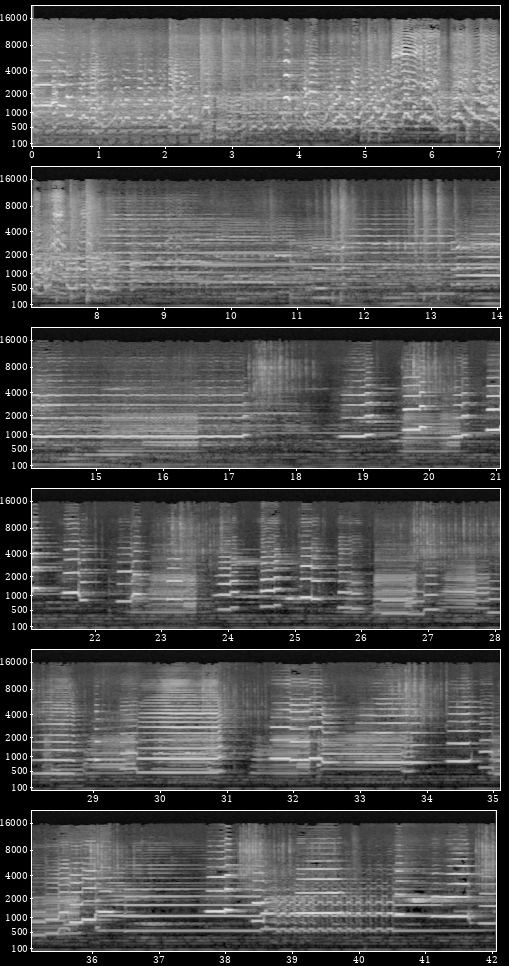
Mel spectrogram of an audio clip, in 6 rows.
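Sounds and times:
solo clarinet melody: 0.0 - 42.0.

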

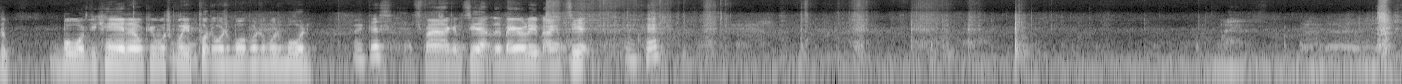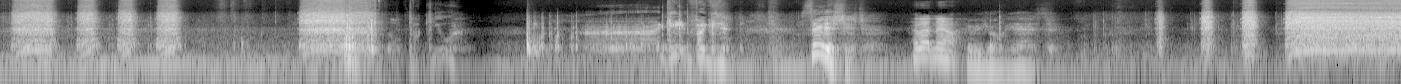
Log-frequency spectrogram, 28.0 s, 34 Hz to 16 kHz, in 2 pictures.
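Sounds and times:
cordless drill driving screw into wood: 13.7 - 15.9, 17.0 - 17.9, 25.6 - 28.0.

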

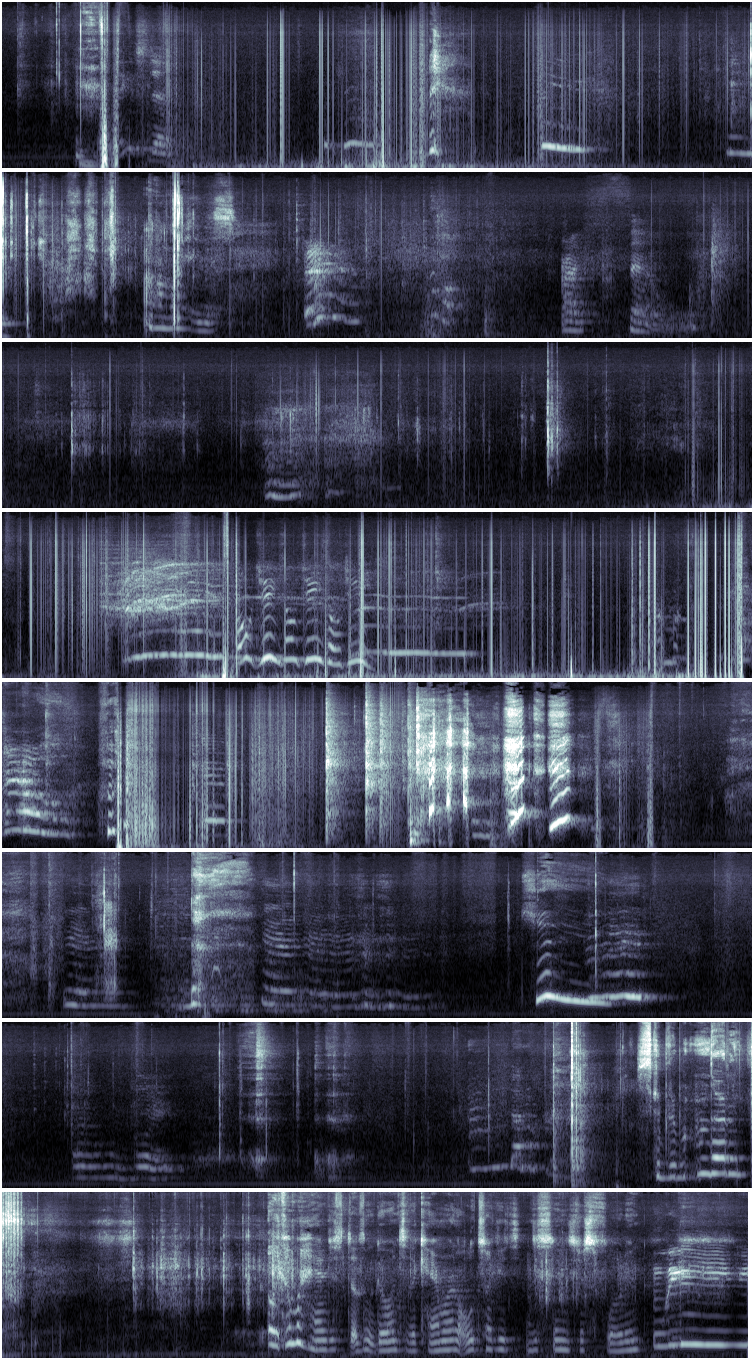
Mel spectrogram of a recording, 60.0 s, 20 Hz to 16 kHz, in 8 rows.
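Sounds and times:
light clicks of toy handling: 14.5 - 21.9, 57.8 - 58.4.

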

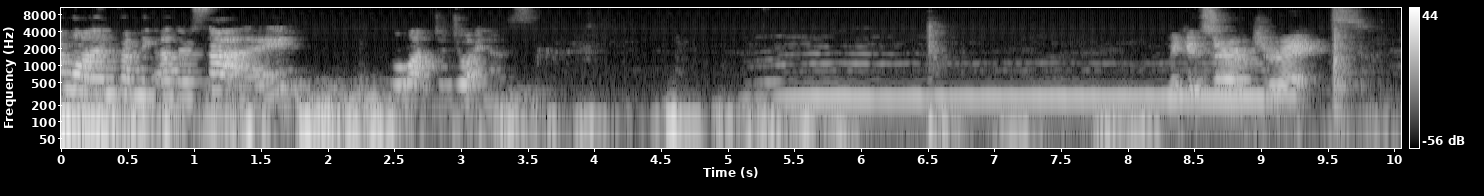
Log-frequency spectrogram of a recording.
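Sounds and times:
dull low thump: 0.0 - 5.2
eerie sustained low drone: 0.0 - 10.0.

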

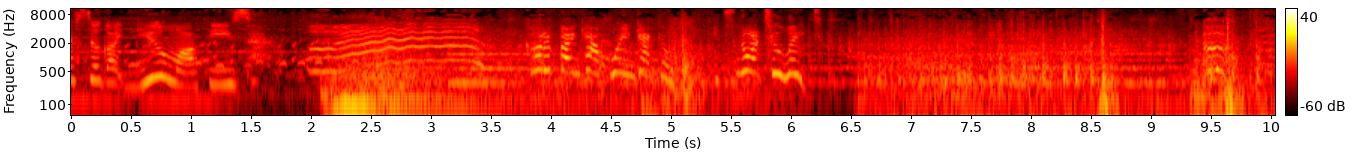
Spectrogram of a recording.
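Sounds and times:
machine humming: 6.2 - 10.0.

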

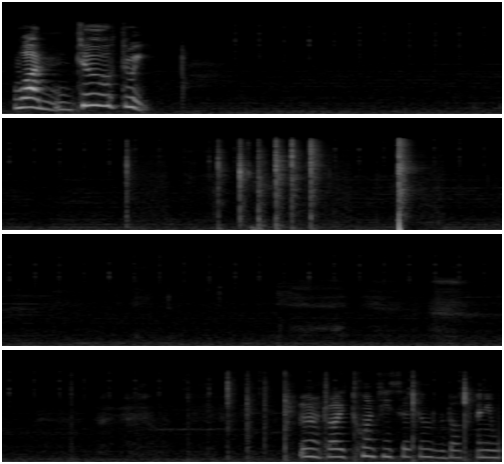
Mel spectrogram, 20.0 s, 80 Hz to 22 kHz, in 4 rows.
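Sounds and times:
timer ticking: 0.0 - 20.0
sharp clicks: 6.1 - 9.5, 14.3 - 20.0.

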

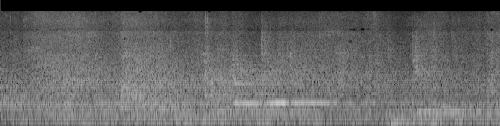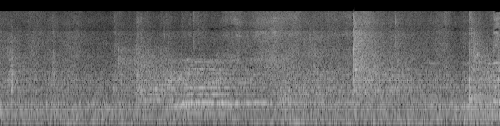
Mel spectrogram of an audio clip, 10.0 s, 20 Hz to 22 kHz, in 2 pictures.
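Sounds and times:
hockey sticks on ice: 0.0 - 10.0
skates scraping on ice: 0.0 - 10.0.

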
